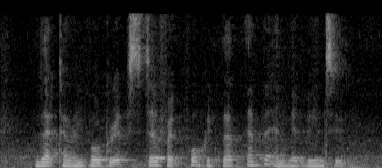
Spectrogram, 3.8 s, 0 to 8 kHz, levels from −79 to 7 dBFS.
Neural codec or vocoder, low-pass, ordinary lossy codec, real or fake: codec, 16 kHz, 1.1 kbps, Voila-Tokenizer; none; none; fake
